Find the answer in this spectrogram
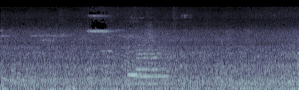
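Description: Passenger train running through a station, heard from aboard the coach as a steady rumble of wheels on the track. A train horn sounds briefly about two and a half seconds in, for under a second.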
